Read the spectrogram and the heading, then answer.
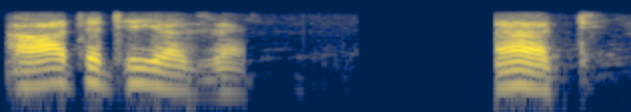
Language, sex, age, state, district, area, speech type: Bengali, male, 45-60, West Bengal, Hooghly, rural, conversation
